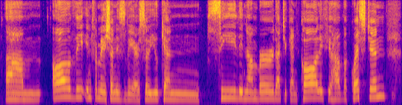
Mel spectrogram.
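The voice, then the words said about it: Jamaican accent. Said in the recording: “I am a real Jamaican. You can hear that in my accent.”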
